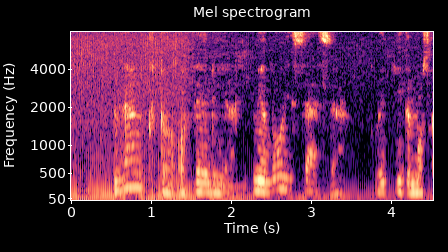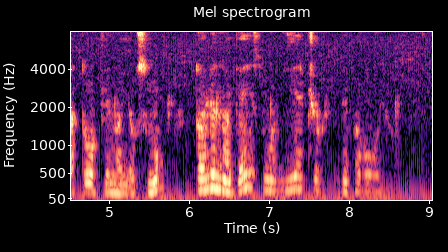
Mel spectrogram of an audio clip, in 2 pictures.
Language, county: Lithuanian, Panevėžys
